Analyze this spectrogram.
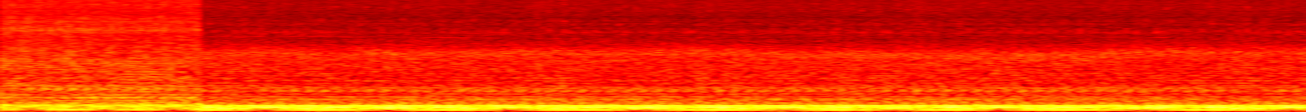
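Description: A propeller engine hums, muffled, inside a cabin.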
